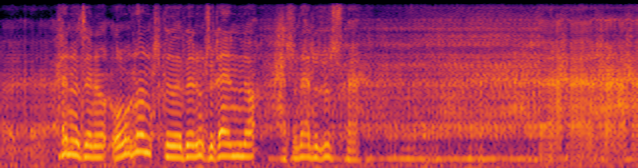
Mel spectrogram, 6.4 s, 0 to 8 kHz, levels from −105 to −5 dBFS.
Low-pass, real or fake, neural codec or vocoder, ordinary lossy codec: 7.2 kHz; fake; autoencoder, 22.05 kHz, a latent of 192 numbers a frame, VITS, trained on many speakers; none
